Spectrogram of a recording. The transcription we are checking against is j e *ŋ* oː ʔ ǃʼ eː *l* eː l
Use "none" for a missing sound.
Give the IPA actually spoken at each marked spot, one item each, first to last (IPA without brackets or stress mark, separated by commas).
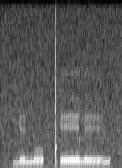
ŋ, l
